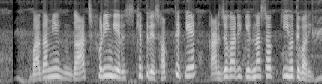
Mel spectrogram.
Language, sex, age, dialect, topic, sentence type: Bengali, female, 18-24, Rajbangshi, agriculture, question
